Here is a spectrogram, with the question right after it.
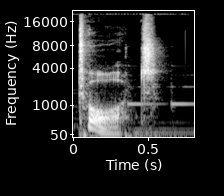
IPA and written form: tɔːt (taught)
